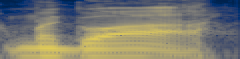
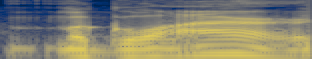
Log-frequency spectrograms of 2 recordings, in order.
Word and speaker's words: Maguire: Connor Magua. Maguire. Yeah, Maguire. yeah, Oh, so yeah. you just say Maguire.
